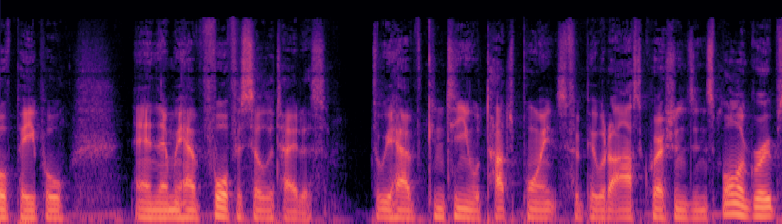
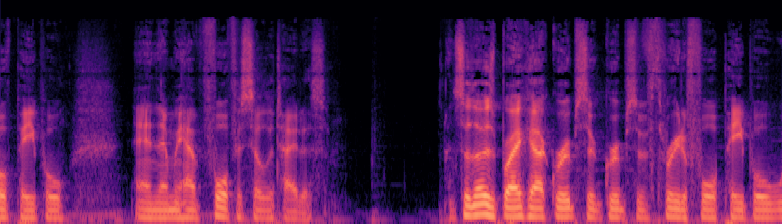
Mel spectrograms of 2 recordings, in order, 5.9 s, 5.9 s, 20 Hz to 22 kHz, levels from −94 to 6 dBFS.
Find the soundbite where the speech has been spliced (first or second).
first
